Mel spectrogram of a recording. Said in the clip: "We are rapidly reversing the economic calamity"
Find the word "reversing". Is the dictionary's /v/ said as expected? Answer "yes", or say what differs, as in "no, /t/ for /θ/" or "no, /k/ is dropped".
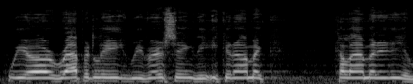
yes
